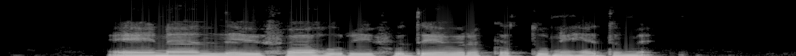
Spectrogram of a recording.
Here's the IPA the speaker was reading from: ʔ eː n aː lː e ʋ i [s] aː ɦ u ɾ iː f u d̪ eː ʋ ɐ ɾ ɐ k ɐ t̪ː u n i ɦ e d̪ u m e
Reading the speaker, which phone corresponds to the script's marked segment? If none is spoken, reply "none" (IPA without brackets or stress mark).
f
